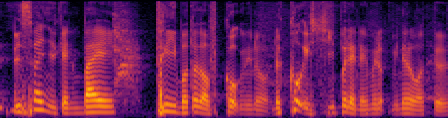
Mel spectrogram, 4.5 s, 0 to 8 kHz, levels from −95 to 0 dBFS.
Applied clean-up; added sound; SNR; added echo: none; none; none; none.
